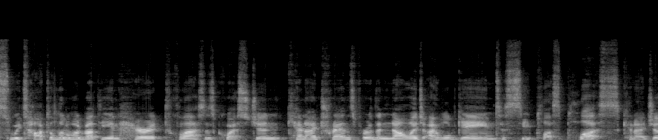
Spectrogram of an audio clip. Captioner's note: none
